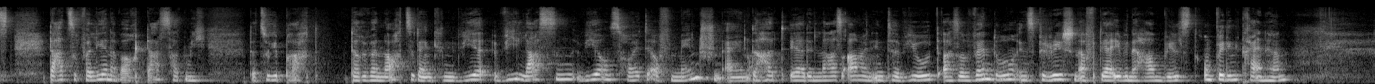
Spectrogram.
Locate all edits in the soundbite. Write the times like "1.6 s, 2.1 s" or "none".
7.5 s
